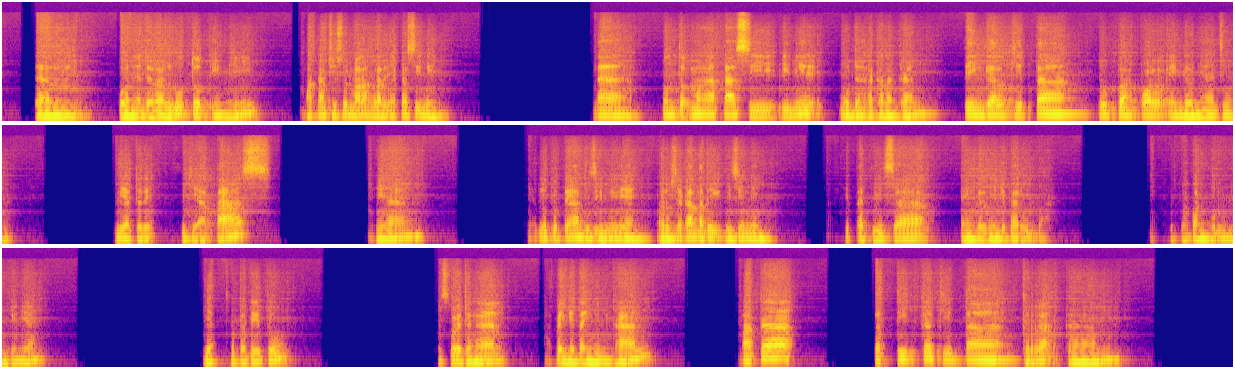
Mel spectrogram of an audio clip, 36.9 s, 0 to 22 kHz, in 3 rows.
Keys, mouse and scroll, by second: 8.6-9.9 middle drag, 13.9 KP_7, 15.4-16.4 scroll up 2, 16.8 click, 21.5-22.9 drag, 23.7-26.1 drag, 28.1-29.2 middle drag, 29.9-30.3 scroll down 2, 32.8-33.4 middle drag, 34.1 click, 34.6-35.3 scroll down 1, 35.8 g.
